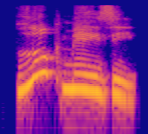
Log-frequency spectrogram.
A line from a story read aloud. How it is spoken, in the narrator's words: exclaimed Daisy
